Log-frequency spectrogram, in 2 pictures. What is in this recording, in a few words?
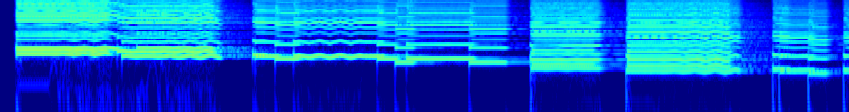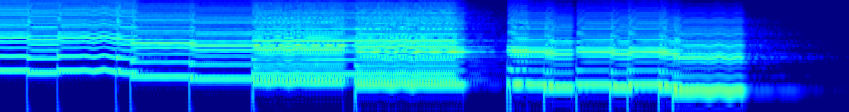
Lead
